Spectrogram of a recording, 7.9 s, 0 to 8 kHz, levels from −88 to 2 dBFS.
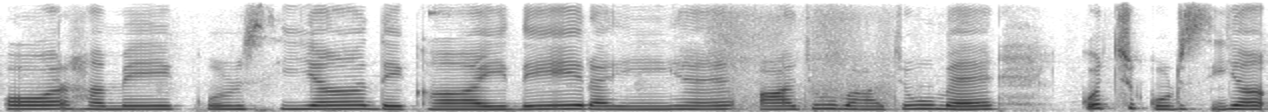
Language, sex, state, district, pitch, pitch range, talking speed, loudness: Hindi, female, Andhra Pradesh, Chittoor, 235 Hz, 225-250 Hz, 180 wpm, -23 LUFS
